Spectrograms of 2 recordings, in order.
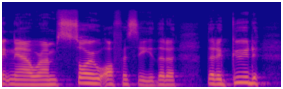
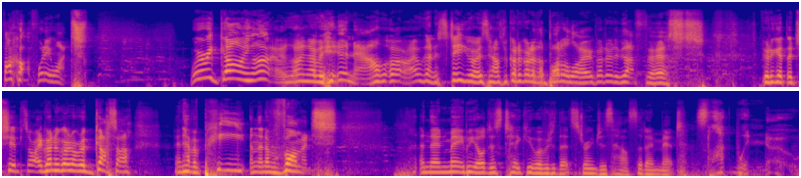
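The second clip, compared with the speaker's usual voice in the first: put-on very loud, high, drunken ranting voice; 5 semitones higher, 11 dB louder than usual. Doing the Google Maps guy as a drunk. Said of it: "drunk Google Maps".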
